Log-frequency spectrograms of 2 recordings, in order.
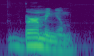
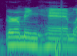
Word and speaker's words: Birmingham: But in England, it's pronounced Birmingham, like Birmingham, like it's just how they say it. Birmingham City. It's not Birmingham, like Alabama. It's Birmingham, England.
